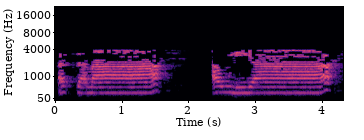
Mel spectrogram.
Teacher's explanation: حمزہ کے اوپر اسٹاپ کرتے ہیں نا تو وہ پڑھتے ہیں، یعنی تھوڑا آواز کو اونچا کر کے · Term: نبر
